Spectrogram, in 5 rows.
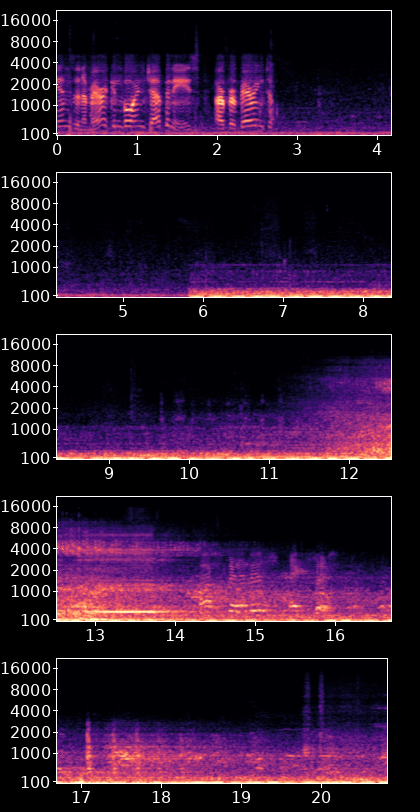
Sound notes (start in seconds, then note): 2.7 radio stops; 9.3 distant echoing laughter; 11.0 horn blares; 11.9 loud car engine; 16.8 echoing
